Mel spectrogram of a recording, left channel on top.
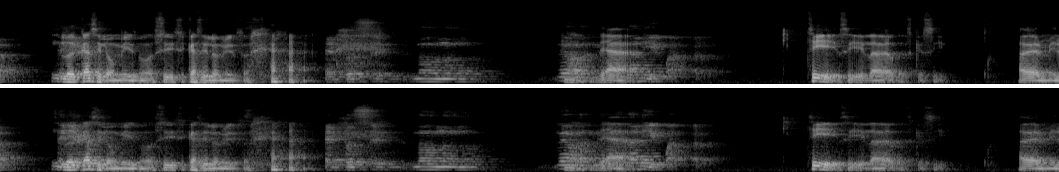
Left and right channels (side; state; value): both; normal; correlation 0.58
